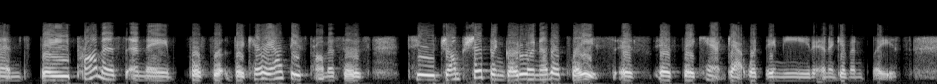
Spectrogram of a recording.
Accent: California, United States; moved away as an adult; now in New York, United States; I live in New York. I'm from California, but I've lived here for all of my adulthood since I came to go to college.

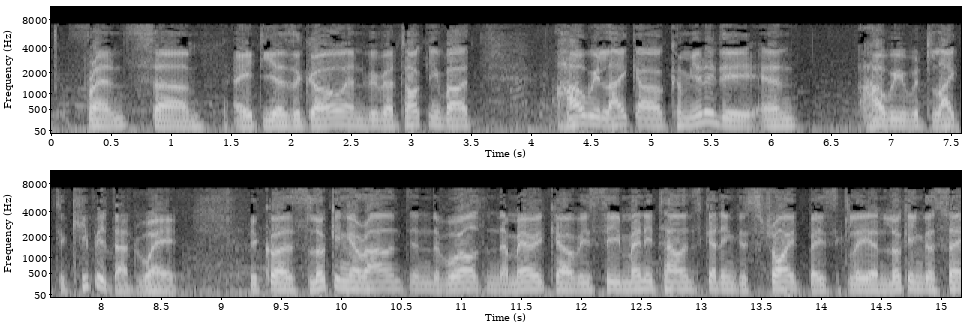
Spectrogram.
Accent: Germany; English is a second language; now in Santa Cruz, United States; I am from Germany. I am a baker and started a bakery, local bakery in Santa Cruz, almost 30 years ago now

